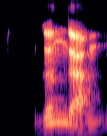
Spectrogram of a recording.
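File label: "genggang", Malay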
